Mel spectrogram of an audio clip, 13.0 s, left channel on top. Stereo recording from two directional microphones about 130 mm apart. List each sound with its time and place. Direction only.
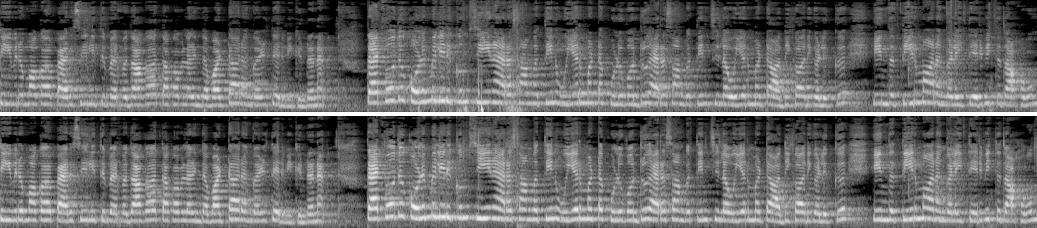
0.0 s a woman's voice: 35° right (ahead or behind)
6.0 s a woman's voice: 75° right (ahead or behind)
